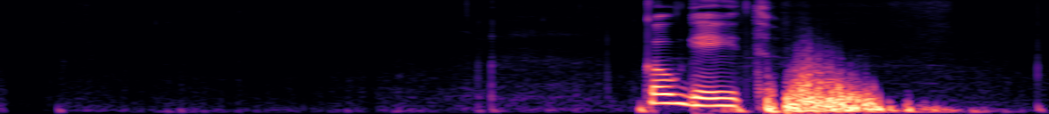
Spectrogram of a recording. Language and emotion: Russian, neutral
